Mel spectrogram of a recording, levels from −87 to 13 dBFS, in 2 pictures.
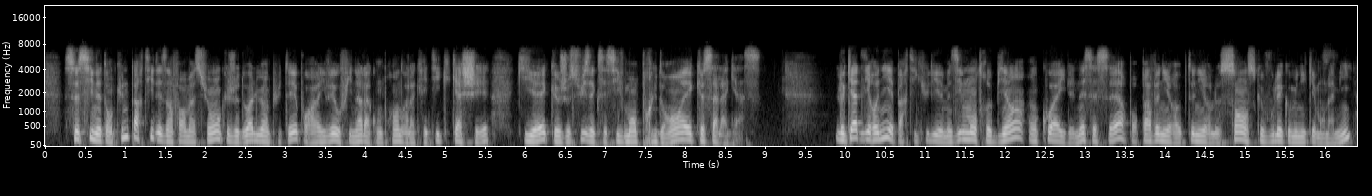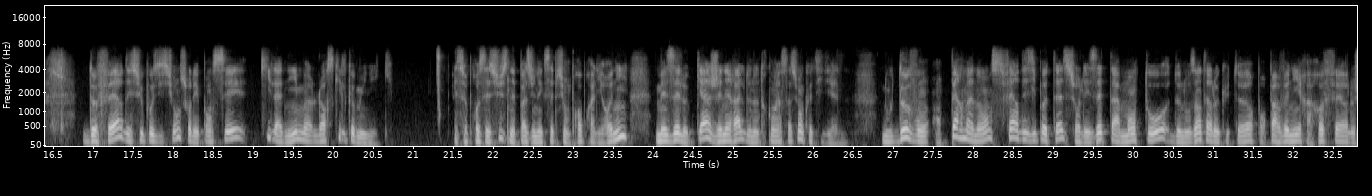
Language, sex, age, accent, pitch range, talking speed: French, male, 40-59, French, 120-155 Hz, 195 wpm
